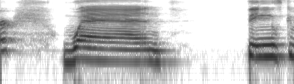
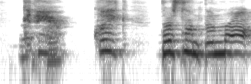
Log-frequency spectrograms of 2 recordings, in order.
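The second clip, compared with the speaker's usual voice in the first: put-on urgent whisper, higher; 6 semitones higher than usual. Retelling how the photographer whispered about a problem: imitating someone whispering urgently. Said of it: "whispering as quietly as she could".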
